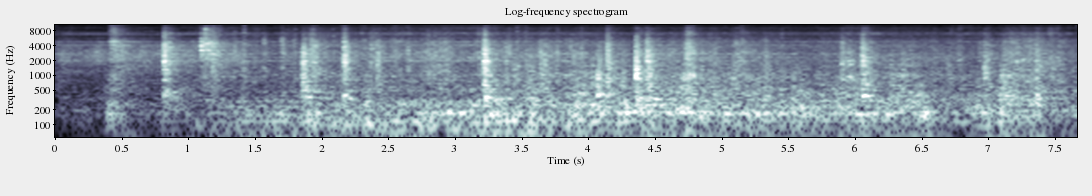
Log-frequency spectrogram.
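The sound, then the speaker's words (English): A San Francisco cable car rolls along its rails with a steady low rumble, irregular sharp metallic clacks and a thin, high whine running throughout, with no voices. “We sent KALW's Linda Jew to meet the folks who keep San Francisco's most iconic public transportation system in working order.”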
